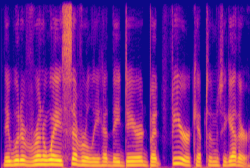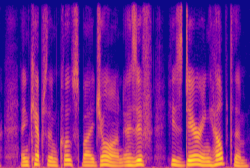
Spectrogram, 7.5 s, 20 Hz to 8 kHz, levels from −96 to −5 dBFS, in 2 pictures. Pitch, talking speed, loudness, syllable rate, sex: 180 Hz, 210 wpm, -17 LUFS, 5.1 syllables/s, female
